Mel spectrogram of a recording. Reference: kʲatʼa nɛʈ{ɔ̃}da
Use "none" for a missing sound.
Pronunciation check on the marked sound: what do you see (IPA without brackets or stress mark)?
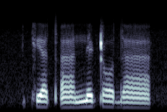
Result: ɔ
